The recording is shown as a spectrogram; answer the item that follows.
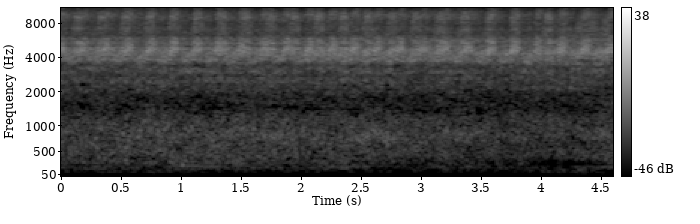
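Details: Bear cicada singing on July 19: a loud, dense, high-pitched buzz that surges rhythmically about two or three times per second and holds steady without a break.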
